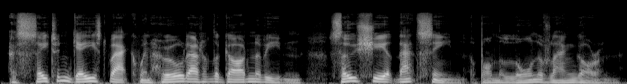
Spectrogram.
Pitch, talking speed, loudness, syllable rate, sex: 105 Hz, 210 wpm, -20 LUFS, 5.2 syllables/s, male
